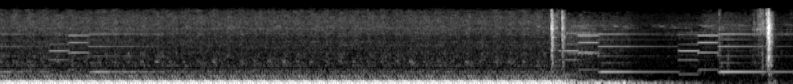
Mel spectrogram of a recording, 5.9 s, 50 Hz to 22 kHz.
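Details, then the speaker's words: New Ford F-250 Super Duty 6.2 V8 with intermittent no-start, after reconnecting the wiring harness at the parking brake assembly: deep, even engine rumble with steady firing for about four seconds, then winds down; starts and runs healthy. "as you can see the vehicle starts and my tire pressure warning light is on due to different tires"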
